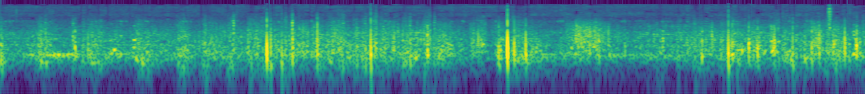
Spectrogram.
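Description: Aerial firework shells bursting in quick succession: many sharp bangs over a continuous crackle, the loudest bang about two and a half seconds in.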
